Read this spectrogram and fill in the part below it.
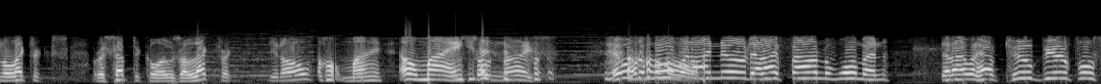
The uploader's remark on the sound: His dad jumps on the line to relive some romantic moments live on the air!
